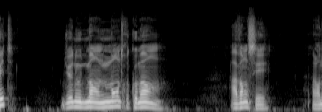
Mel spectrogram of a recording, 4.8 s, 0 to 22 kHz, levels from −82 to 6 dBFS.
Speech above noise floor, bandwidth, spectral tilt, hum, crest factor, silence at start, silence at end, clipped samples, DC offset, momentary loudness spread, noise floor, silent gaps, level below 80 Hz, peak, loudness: 45 dB; 12.5 kHz; -6.5 dB/octave; none; 18 dB; 0 s; 0 s; under 0.1%; under 0.1%; 16 LU; -64 dBFS; none; -54 dBFS; -4 dBFS; -20 LUFS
